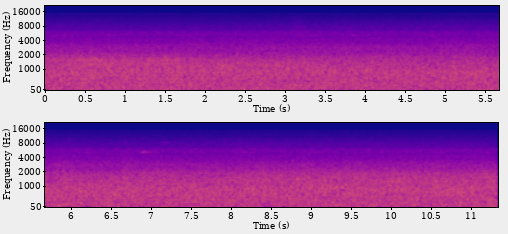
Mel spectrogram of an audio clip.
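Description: Steady, even rumble with a faint low hum from the diesel locomotives of an approaching CSX freight train, still far off.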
